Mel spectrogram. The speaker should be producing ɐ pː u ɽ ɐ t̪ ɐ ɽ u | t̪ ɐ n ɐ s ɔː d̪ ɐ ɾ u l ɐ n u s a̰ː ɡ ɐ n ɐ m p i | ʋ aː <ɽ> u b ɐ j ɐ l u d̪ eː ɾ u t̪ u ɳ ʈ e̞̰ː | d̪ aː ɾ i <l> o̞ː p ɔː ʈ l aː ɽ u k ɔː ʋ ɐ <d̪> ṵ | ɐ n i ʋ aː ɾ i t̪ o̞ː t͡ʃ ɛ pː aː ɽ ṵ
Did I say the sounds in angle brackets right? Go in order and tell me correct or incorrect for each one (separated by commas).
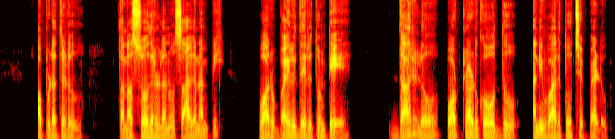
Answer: incorrect, correct, incorrect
